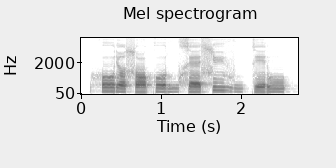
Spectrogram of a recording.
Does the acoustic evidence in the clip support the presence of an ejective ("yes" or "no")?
no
